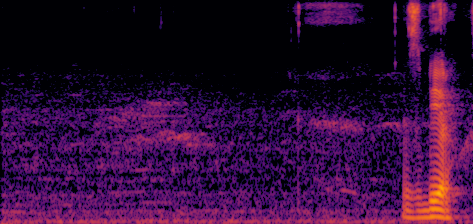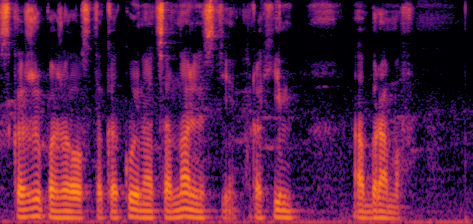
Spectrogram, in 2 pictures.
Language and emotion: Russian, neutral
